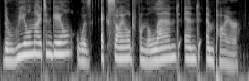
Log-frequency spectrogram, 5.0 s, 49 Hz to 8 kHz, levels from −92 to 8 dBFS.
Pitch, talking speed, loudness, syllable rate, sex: 205 Hz, 120 wpm, -17 LUFS, 3.9 syllables/s, female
